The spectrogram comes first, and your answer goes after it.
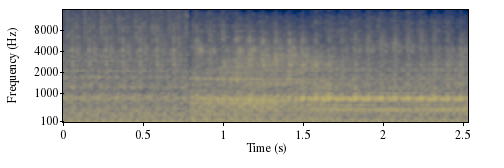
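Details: Small car idling after five months laid up: a quick, light, even tick rides over the beat. This is a slight top-end tap at idle, cause unconfirmed.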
